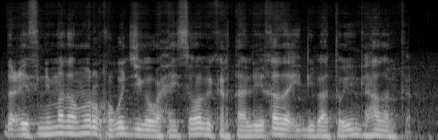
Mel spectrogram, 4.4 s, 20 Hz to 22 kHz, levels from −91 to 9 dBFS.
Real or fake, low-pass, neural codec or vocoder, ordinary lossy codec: fake; none; codec, 44.1 kHz, 7.8 kbps, Pupu-Codec; none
